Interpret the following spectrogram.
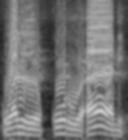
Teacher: lafal Wal Quran rnya dibaca dengan tebal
